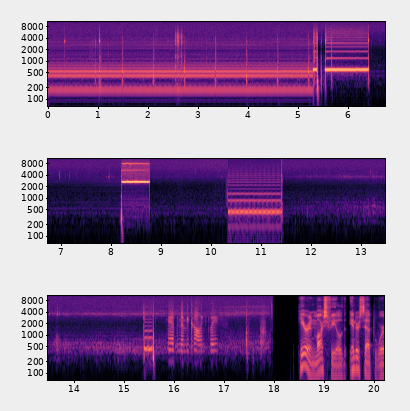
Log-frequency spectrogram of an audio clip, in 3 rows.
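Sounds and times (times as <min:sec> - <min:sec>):
faint telephone line noise: 0:00.0 - 0:18.0
telephone line tones while dialing on an old step-by-step exchange: 0:10.4 - 0:11.4
speech: 0:16.4 - 0:17.0, 0:18.5 - 0:20.2.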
